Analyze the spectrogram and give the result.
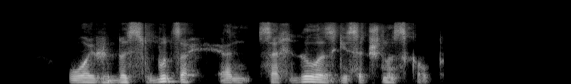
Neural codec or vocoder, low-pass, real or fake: codec, 16 kHz, 2 kbps, FunCodec, trained on Chinese and English, 25 frames a second; 7.2 kHz; fake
